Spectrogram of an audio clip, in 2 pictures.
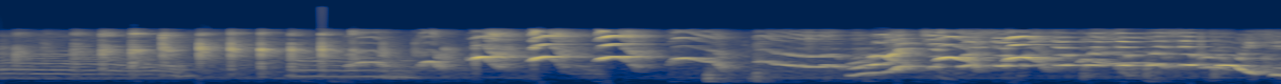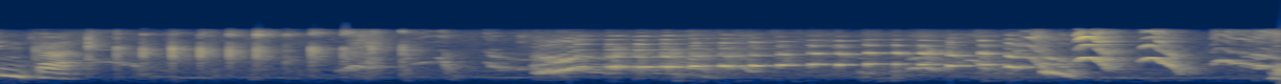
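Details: Fawn-coloured Labrador Retriever puppies, several together, indoors: a dense tangle of high, rising-and-falling whines and short yelps, overlapping rapidly throughout, with faint voices in a small room.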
